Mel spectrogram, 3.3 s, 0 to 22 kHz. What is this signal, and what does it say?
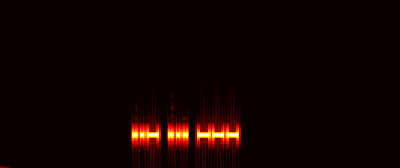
Morse code, heard as a keyed tone, about 40 wpm, 700 Hz. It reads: USO
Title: USA Call Sign Postfixes - 3 Letters 40wpm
